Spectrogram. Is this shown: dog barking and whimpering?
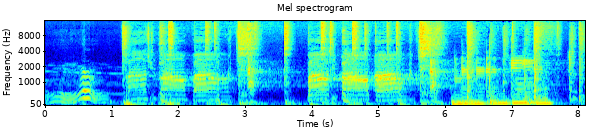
yes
